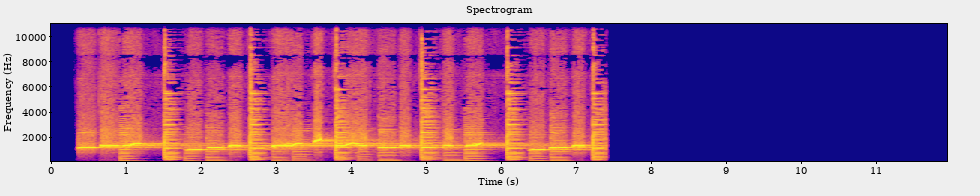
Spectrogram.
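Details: A bright whistled children's-style tune with plucked accompaniment plays for about seven seconds, then silence; no animal sound is heard.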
